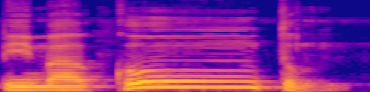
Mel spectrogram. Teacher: Ada bima kuntum, huruf sukun atau sukun nun mati bertemu dengan ta. Ta adalah salah satu huruf ihfa, maka dibaca mendengung.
